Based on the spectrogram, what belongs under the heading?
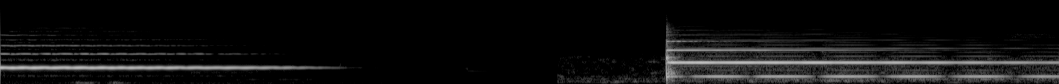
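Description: A Zen meditation bell rings out and slowly fades to silence; after a quiet pause and a faint low rustle, the bell is struck again, its clear shimmering tone sustaining loudly, leading into Zazen meditation.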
